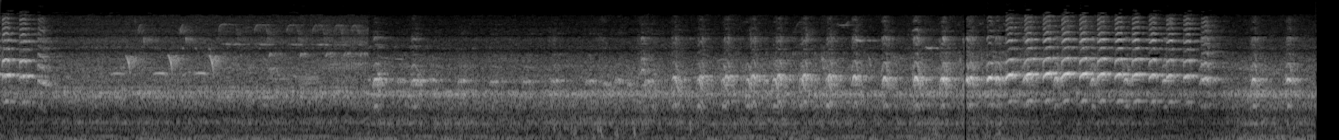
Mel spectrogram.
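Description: Woodpecker calling: a long rapid series of short, sharp notes, about eight a second, quieter for a few seconds after the start and louder again about seven to nine seconds in, then cutting off suddenly.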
